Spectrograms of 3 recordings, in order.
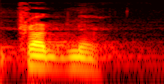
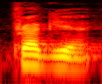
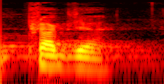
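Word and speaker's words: prajna: Another point which very much struck me in the Prabhupada purport was the term Pragna. How do you pronounce it correctly? Can anyone give me some? Pragya. Is it Pragya? Okay. So, Pragya.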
